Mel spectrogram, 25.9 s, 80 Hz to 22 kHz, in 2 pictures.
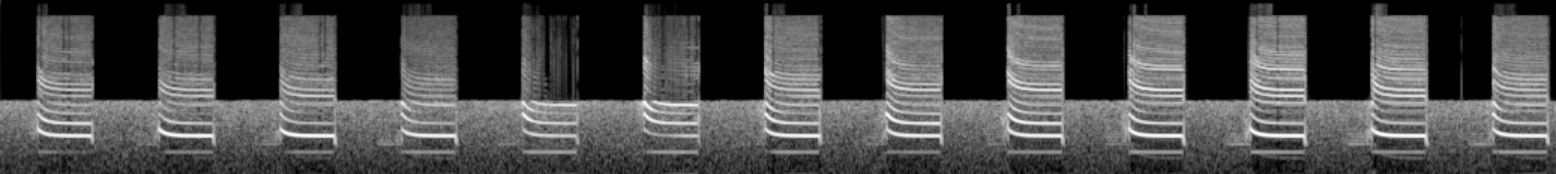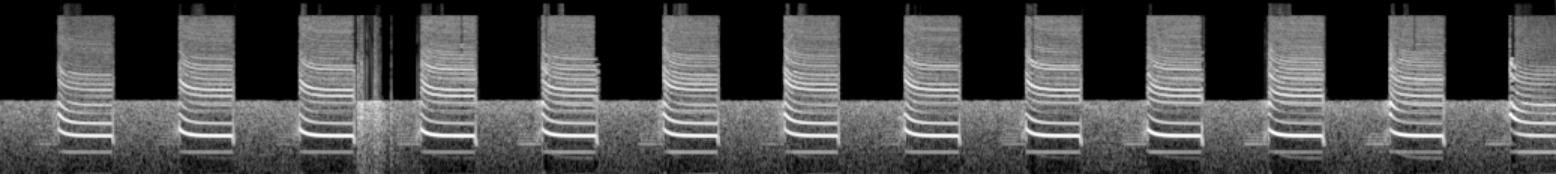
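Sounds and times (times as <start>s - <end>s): pulsing buzzy radio tone: 0.0s - 25.9s
radio receiver hiss: 15.8s - 16.5s.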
